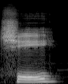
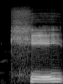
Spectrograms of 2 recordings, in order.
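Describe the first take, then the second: First: The syllable starts with a ch sound. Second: The syllable starts with a hard k sound. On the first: The speaker calls it wrong. "not Chi" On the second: The speaker calls it right. "pronounced Key"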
